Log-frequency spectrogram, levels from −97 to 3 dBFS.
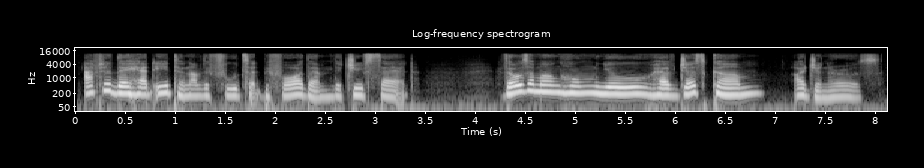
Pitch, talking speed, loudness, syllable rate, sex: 180 Hz, 165 wpm, -17 LUFS, 4.6 syllables/s, female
